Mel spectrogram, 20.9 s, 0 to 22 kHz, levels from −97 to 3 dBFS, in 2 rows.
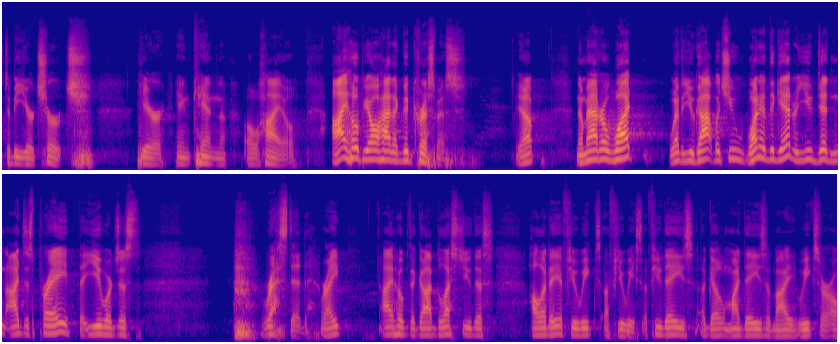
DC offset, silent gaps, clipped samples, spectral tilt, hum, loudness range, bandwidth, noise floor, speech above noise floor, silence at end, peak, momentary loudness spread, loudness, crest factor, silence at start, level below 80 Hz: under 0.1%; none; under 0.1%; -3.5 dB/octave; none; 11 LU; 16 kHz; -77 dBFS; 41 dB; 0 s; -10 dBFS; 17 LU; -35 LUFS; 26 dB; 0.05 s; -78 dBFS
